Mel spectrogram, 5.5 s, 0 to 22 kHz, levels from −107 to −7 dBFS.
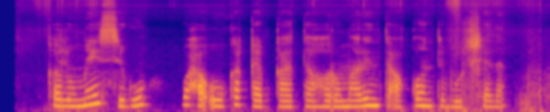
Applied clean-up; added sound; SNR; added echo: none; none; none; none.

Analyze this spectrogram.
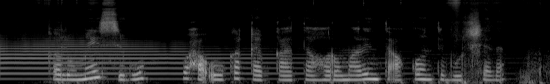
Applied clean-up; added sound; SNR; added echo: none; Trumpet; 12 dB; none.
